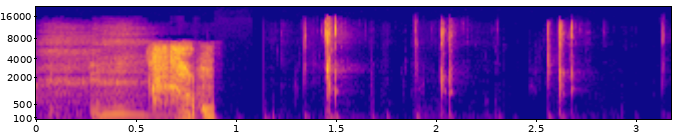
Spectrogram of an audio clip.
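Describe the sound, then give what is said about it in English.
Wet, smacking chewing of bubblegum: a brief voiced mouth sound, then a quiet, irregular series of sticky clicks and smacks with short pauses between them. “I'm chewing bubblegum.”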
